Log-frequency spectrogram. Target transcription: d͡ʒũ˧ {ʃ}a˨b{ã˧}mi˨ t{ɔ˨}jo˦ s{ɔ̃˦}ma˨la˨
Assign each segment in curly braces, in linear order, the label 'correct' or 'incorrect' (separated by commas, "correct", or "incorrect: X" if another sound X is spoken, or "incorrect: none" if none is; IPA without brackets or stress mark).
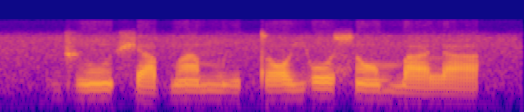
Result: correct, correct, incorrect: ɔ˨˦, incorrect: ɔ̃˧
